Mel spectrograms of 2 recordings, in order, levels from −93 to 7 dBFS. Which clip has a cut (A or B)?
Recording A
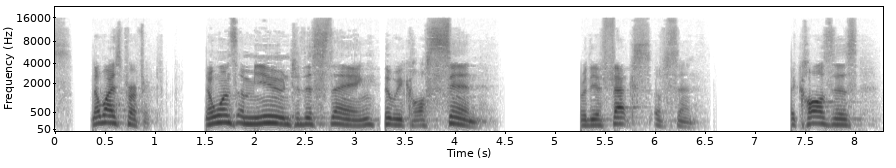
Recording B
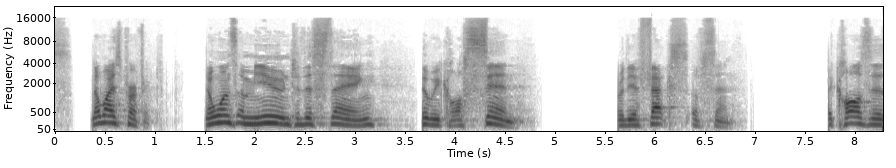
A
